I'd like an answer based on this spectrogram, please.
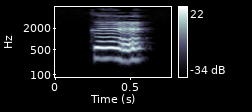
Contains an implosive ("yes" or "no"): no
